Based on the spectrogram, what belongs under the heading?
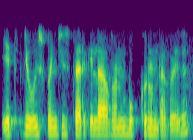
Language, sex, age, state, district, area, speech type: Marathi, male, 18-30, Maharashtra, Yavatmal, rural, conversation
